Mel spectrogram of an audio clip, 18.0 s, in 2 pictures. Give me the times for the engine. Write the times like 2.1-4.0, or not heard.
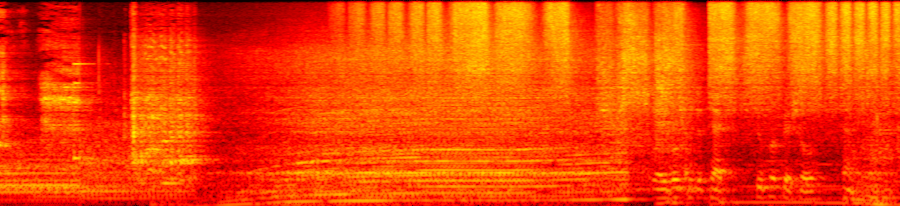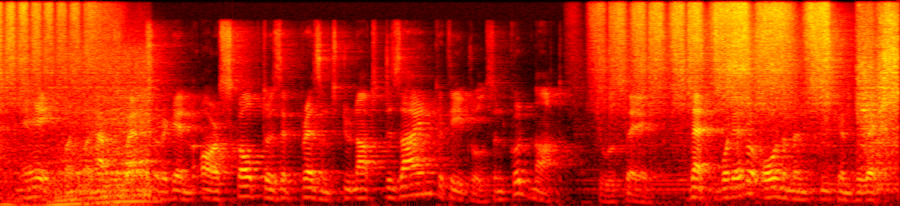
0.0-6.3, 8.4-10.6.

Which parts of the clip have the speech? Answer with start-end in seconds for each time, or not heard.
6.5-17.9.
